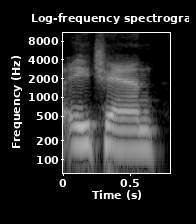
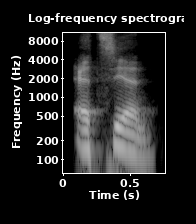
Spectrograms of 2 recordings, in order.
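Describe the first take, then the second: First: The name starts with an 'ay' vowel. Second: The name starts with an 'eh' vowel. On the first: The speaker calls it wrong. "it's not H-N" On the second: The speaker calls it right. "you absolutely say the E"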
